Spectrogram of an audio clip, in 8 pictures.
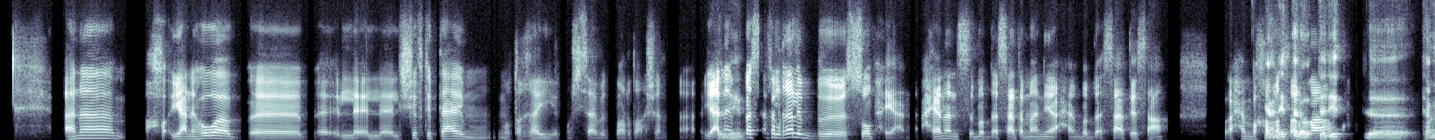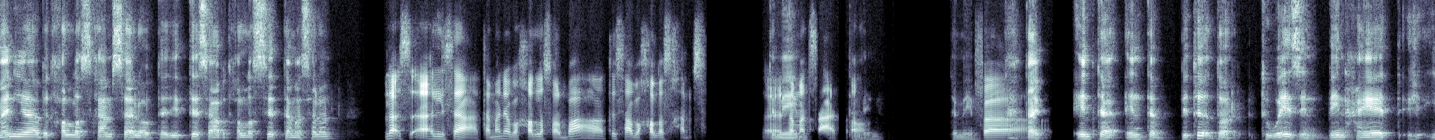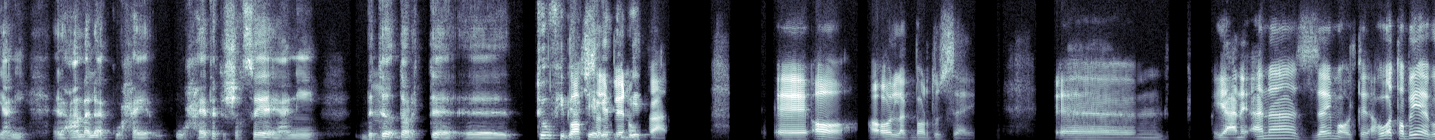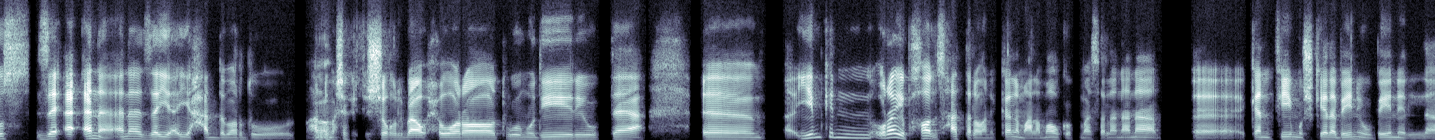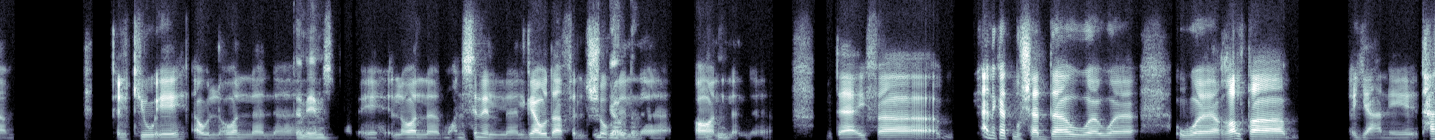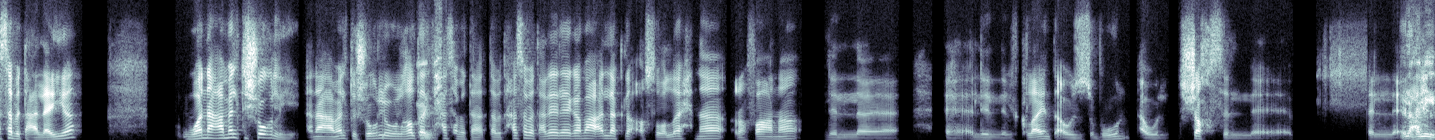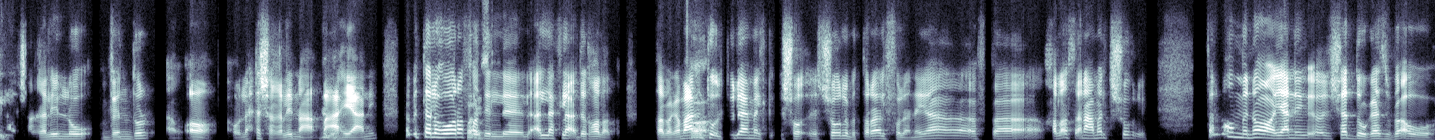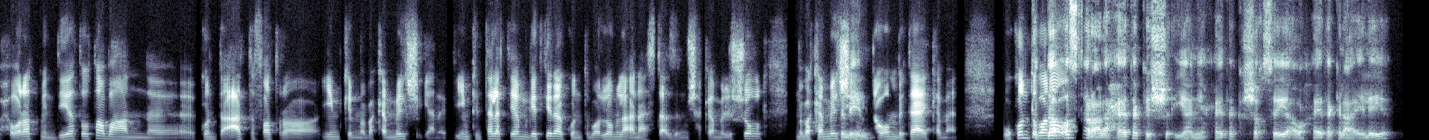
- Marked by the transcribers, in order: in English: "الشيفت"; other background noise; in English: "الQA"; tapping; in English: "للClient"; in English: "Vendor"
- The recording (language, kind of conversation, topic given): Arabic, podcast, إزاي بتوازن بين الشغل وحياتك الشخصية؟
